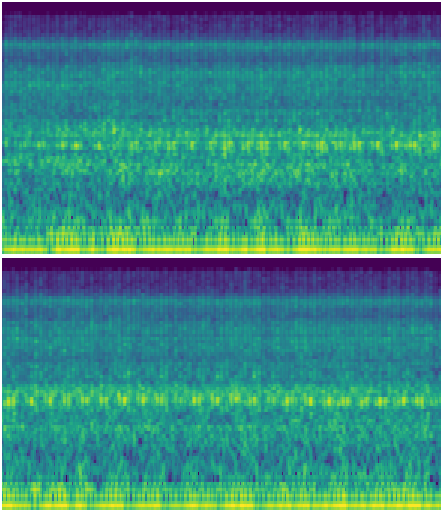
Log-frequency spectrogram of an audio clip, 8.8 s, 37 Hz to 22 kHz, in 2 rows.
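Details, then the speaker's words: Mitsubishi Canter 136 PS HDL diesel, 6-ton truck, after repairing diesel leaking into the engine oil and refitting the injection pump plunger: restarted, steady even diesel clatter at idle, which should sit between 600 and 700 rpm. "Alhamdulillah untuk hidupnya sudah lumayan bagus ya"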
